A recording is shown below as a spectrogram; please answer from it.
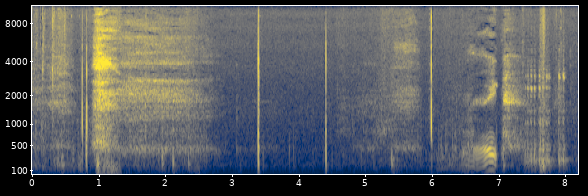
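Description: A person shifting about in a cramped truck cab: rustling at first, then three sharp clicks in a quiet stretch, and a drawn-out groan near the end. The engine is not yet running.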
